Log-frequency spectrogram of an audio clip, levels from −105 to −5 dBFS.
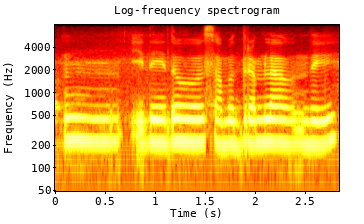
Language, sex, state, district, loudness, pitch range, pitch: Telugu, female, Andhra Pradesh, Manyam, -16 LUFS, 215-225 Hz, 220 Hz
